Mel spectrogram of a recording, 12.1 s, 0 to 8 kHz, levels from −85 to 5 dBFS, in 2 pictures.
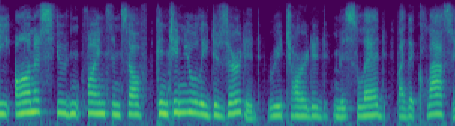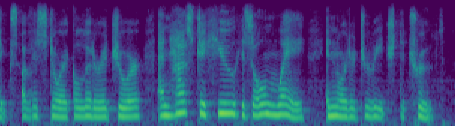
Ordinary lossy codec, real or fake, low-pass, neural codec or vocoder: Opus, 32 kbps; real; 7.2 kHz; none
